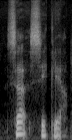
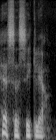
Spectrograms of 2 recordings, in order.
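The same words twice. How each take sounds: First: Said in the usual way. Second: Laughing. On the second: Real, not acted. Chuckling reply to a chat remark.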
